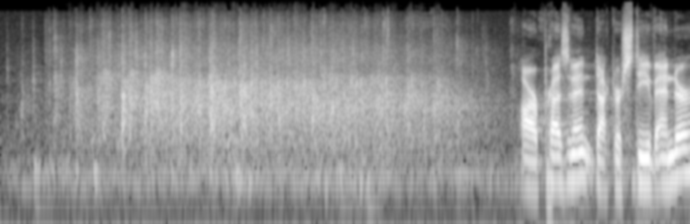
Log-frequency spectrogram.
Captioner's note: applause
